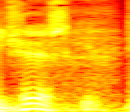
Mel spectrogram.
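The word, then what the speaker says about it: Poceski: And this article is by Mario Pachesky, I think it's pronounced, or Pachesky, however you pronounce the C. – Pachesky.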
